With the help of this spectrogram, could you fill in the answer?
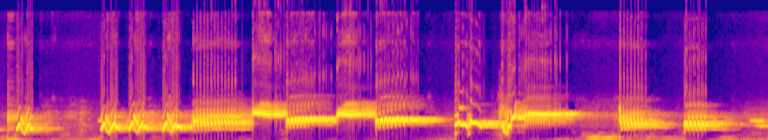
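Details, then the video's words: Jalak suren, the Asian pied starling, sings a dense medley of sharp chattering notes, stretched whistled tones and harsh squeaky phrases, delivered almost without pause, used as a master recording for training songbirds. "Suara burung jalak suren , full masteran bikin ikutan nyaut"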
